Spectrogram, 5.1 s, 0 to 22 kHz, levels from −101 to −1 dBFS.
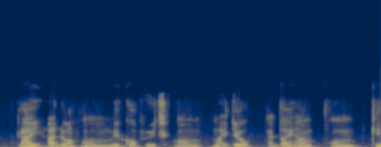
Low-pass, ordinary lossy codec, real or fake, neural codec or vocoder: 7.2 kHz; Opus, 24 kbps; fake; codec, 16 kHz, 4 kbps, X-Codec, HuBERT features, trained on general audio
